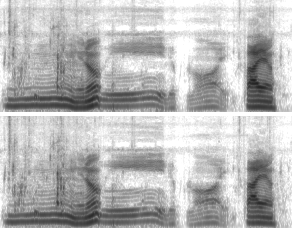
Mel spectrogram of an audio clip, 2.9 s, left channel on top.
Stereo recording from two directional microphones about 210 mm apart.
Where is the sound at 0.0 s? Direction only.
25° right (ahead or behind).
